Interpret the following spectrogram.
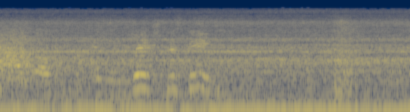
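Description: Faint, distant talk over a steady low rumble; no hammer blows.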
